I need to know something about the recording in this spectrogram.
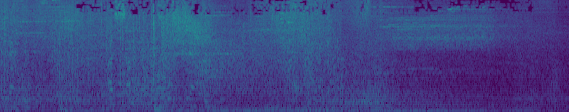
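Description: A huge magical explosion booms and crackles, then rumbles away.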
